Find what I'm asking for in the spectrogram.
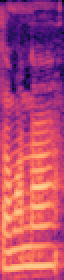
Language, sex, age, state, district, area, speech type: Tamil, female, 60+, Tamil Nadu, Dharmapuri, urban, spontaneous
